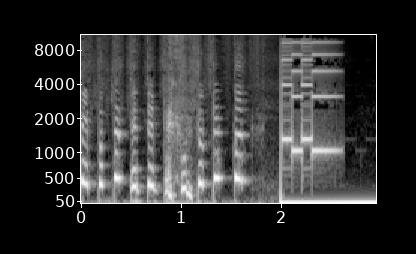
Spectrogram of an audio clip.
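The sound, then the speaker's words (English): Electronic phone tones after dialing a call: a voice speaks first, then a short run of bright, steady beeping tones follows and stops abruptly. “Let me dial him up.”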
